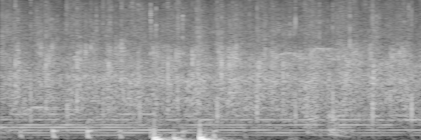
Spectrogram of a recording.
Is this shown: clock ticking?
no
